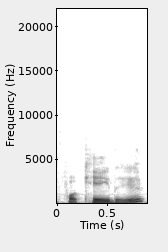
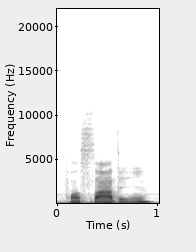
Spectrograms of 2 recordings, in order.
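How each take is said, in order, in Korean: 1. c는 k 소리로 나요. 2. c는 s 소리로 나요. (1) "영어식으로 발음하면" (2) "프랑스어를 거쳐서 이렇게 온 거기 때문에"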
